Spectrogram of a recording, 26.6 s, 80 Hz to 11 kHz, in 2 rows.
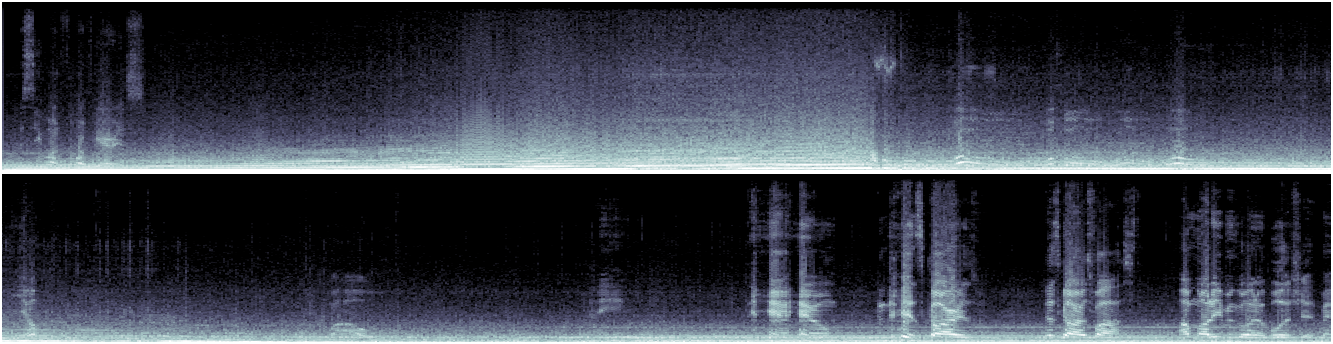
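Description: A 500-horsepower Mitsubishi Evo X pulls hard through fourth gear, its engine note climbing steadily, then dropping sharply at a shift and settling into a lower drone. The car is loud and close throughout, with some faint talk mixed in.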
